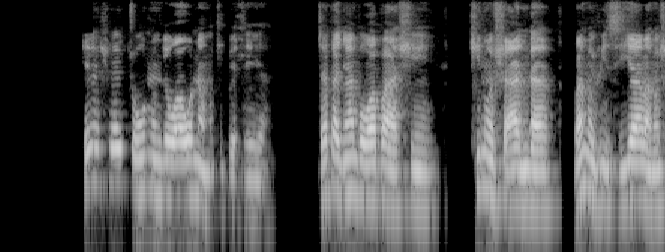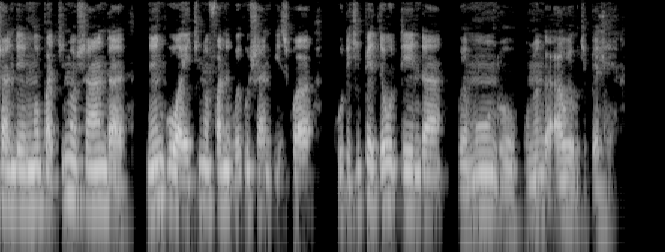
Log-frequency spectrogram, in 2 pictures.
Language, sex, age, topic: Ndau, female, 36-49, health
